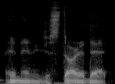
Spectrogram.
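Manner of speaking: usual speaking voice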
